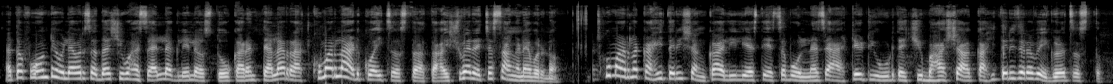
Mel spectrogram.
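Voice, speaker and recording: A woman's voice: mid-range voice, fast. A woman chattily recapping the plot of a TV serial in a casual storytelling voice. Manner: chatty, animated retelling.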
